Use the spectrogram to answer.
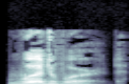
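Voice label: "woodward", British English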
